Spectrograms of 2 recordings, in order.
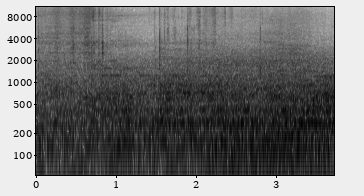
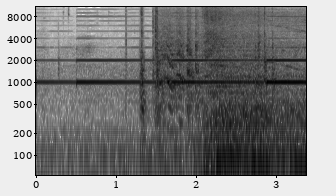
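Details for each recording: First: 1998 Dodge Ram with an intermittent no-start (starts only when sitting in the seat): loud cranking that catches and settles into running once the suspected fuse-box relay is bypassed by jumping the wire. Fault still unconfirmed. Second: 1998 Dodge Ram with an intermittent no-start ignition fault, started after rewiring the ignition: starter whirs briefly, engine catches cleanly and settles into a steady idle with no stumbling or grinding.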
